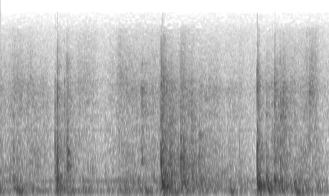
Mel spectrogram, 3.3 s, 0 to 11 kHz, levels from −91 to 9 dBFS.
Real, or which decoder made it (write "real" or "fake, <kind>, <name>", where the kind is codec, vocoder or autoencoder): real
